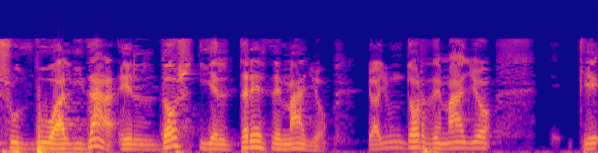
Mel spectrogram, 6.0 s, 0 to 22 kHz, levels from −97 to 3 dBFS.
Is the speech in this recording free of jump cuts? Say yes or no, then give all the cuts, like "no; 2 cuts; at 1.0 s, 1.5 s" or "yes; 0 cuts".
no; 1 cut; at 3.7 s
